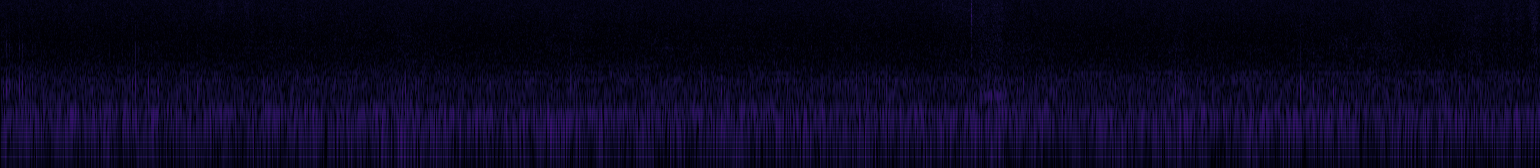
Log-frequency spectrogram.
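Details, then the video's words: Long, even purr of a pet cat: a deep continuous vibrating rumble without pauses, with only faint occasional rustles above it. "Cat Purr"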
